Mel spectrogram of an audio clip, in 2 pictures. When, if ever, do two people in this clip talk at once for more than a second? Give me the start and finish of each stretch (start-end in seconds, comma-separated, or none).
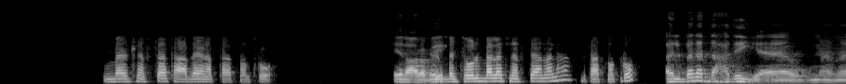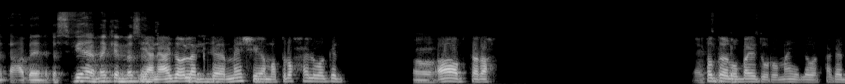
9.8-11.2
